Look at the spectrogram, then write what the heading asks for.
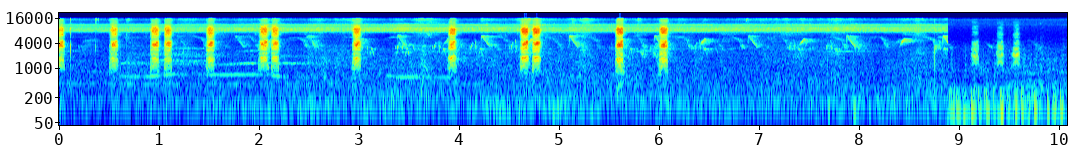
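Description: Short, sharp bird calls, about a dozen at irregular intervals, over a steady high-pitched whine. About nine seconds in the whine stops and a low wind rumble comes in.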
